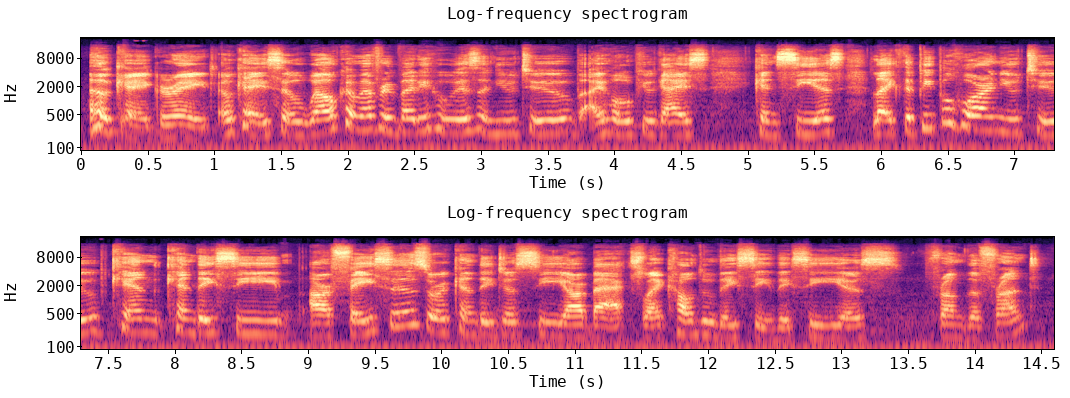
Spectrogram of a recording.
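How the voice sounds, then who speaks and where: A man's voice: sits high, moderate pace, pushed and bright, breathy edge, rough recording. A middle-aged man from Brazil with a Brazilian Portuguese accent, presenting casually as a professor, playful and chatty with many restarts. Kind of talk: casual presentation to a room and online audience.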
